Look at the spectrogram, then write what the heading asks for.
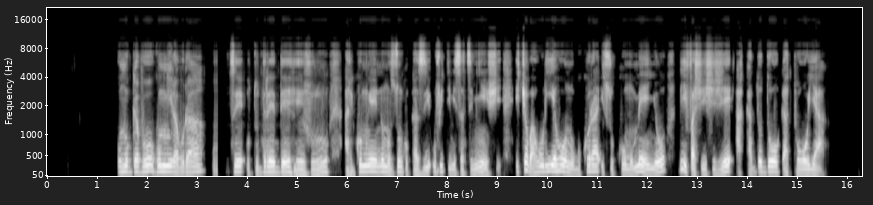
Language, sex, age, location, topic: Kinyarwanda, male, 25-35, Kigali, health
